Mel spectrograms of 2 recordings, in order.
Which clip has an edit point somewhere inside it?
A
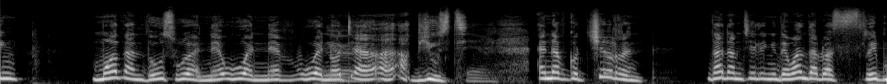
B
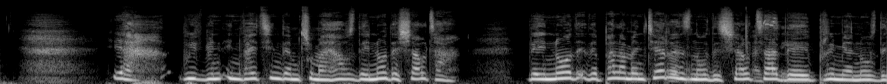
A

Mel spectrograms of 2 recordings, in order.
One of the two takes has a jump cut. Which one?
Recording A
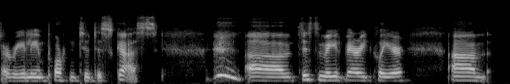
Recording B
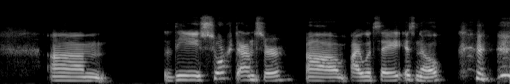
A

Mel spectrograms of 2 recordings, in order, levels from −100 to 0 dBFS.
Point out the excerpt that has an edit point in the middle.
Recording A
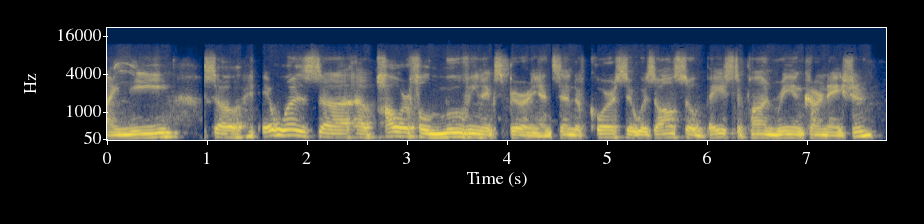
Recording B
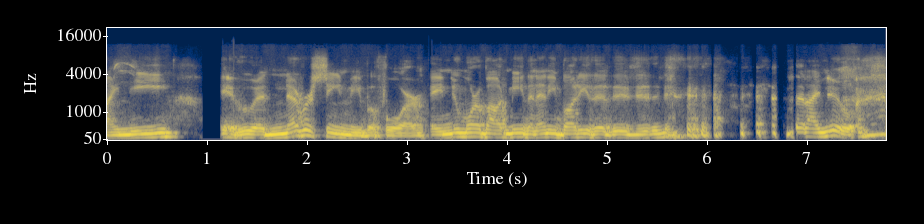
A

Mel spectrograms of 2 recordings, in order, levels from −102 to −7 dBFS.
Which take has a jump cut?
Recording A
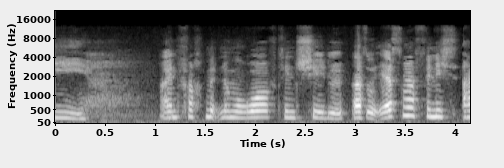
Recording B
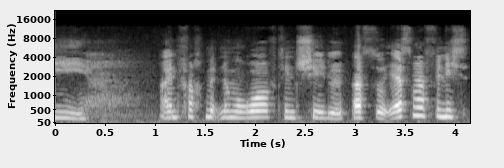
A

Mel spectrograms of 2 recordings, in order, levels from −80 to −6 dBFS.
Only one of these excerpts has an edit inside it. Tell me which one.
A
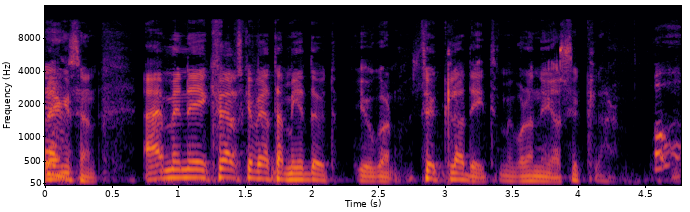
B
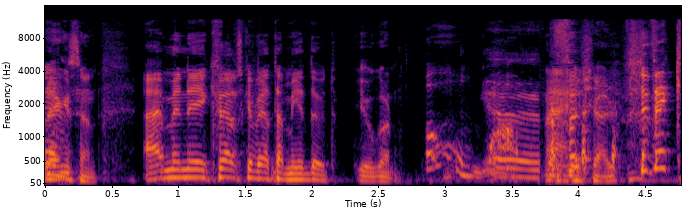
B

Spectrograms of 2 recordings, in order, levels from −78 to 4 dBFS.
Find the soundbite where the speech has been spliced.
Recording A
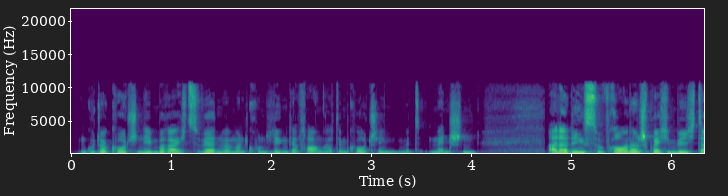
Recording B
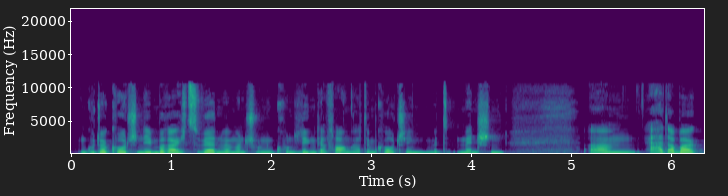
A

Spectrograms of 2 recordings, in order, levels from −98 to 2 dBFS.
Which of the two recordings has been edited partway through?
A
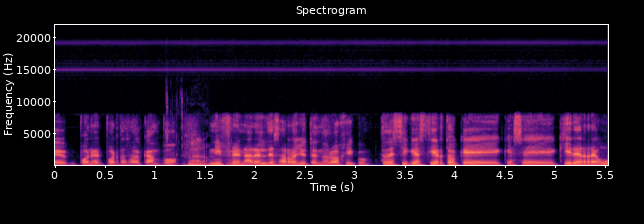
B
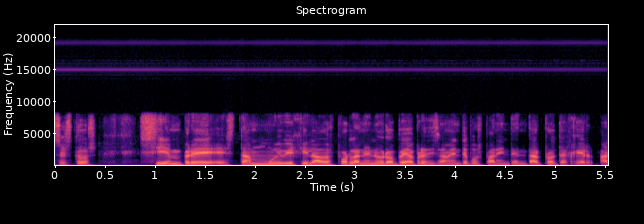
A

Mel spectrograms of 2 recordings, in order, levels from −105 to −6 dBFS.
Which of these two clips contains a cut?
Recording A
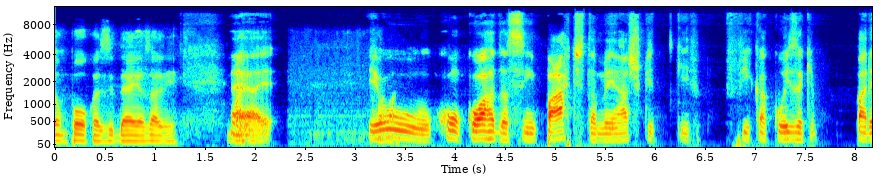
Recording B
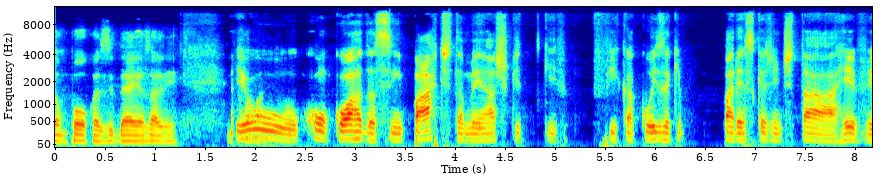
B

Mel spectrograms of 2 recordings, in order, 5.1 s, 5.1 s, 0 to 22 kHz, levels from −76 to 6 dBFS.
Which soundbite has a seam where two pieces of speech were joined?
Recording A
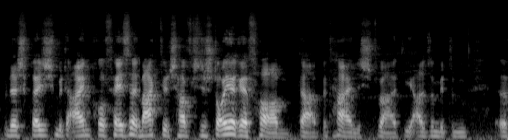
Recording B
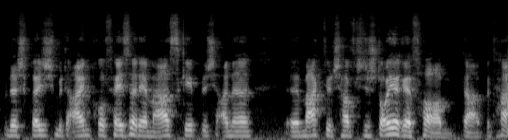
A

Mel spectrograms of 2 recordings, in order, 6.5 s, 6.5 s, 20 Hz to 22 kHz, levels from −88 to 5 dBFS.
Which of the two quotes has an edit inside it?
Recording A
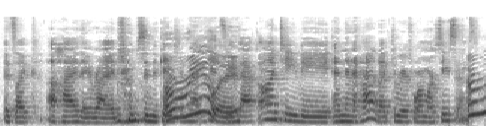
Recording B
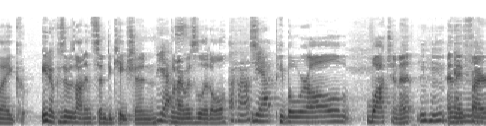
B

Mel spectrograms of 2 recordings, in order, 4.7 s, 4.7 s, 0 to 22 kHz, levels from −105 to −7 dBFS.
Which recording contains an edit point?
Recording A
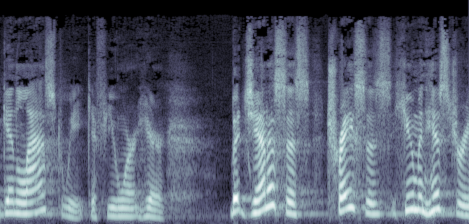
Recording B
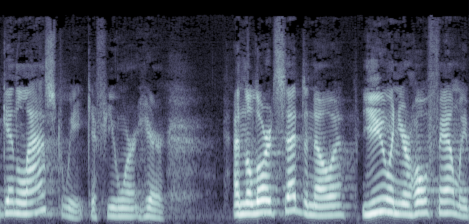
B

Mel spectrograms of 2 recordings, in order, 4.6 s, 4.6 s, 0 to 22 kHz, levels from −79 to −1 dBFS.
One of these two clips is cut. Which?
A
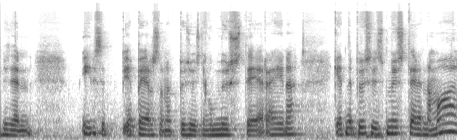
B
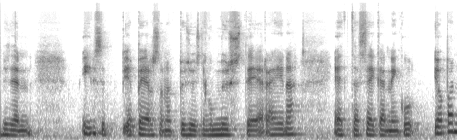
A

